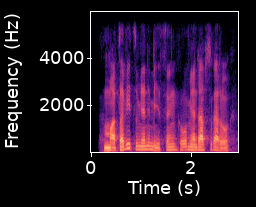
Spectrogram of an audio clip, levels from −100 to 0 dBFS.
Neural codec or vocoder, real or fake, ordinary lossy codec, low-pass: vocoder, 22.05 kHz, 80 mel bands, WaveNeXt; fake; none; 5.4 kHz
